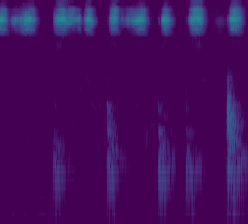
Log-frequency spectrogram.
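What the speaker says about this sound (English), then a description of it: "So I will write that here." Writing on a board comes through as a faint series of short scratchy strokes, about seven bursts in an uneven rhythm, each a dry rasping scrape close by in a quiet room.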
